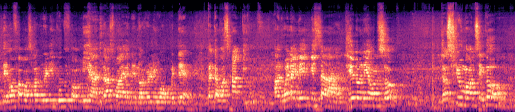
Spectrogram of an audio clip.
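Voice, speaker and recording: A man from Cameroon speaks earnestly to a gathering, thanking people between long anecdotes. His voice sits high. It is picked up from a distance in a very reverberant, noisy room. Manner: earnest, grateful, rambling anecdotes. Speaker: safety professional giving a speech. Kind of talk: speech to a gathering. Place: large echoey event space. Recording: echoey far-off room recording, noisy.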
